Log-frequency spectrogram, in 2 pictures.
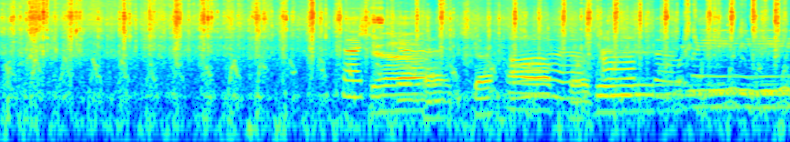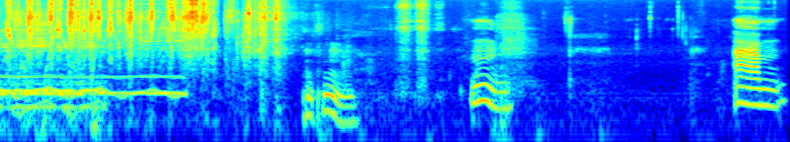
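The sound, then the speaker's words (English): Dense crinkling and rustling of paper for about ten seconds, with a voice sounding over part of it, followed by brief talking once the rustling stops. “Don't have any instruments. I've got some rusting paper.”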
